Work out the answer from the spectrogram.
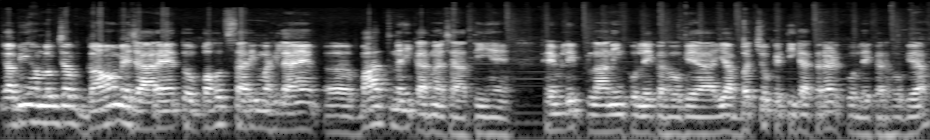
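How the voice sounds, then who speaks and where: A man's voice: lowish voice, steady tone, moderate pace, distant mic, lo-fi sound. A man with a North Indian accent hosting a radio interview and putting questions to his guest.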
